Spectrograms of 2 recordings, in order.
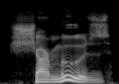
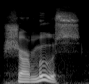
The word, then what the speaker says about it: charmeuse: group marked by exclusiveness next is charmouz or charmus or charmeuse or charmers so many ways to say this it is spelled c-h-a-r-m-e-u-s-e i'll say charmeuse noun from 1907 a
